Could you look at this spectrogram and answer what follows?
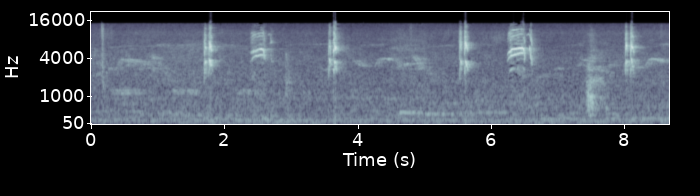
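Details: Black-breasted oriental magpie-robin with a full song repertoire for training other magpie-robins: a steady series of loud, shrill high notes and whistled twisting phrases roughly every second, plus a lower falling sweep near the end.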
